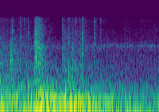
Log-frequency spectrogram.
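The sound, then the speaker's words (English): The back door of a metal mine cage holding a group of sandhogs in hard hats and yellow rain slickers slides shut with a rattling metallic scrape and a couple of dull thuds, over a steady low rumble of machinery. “Door down.”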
